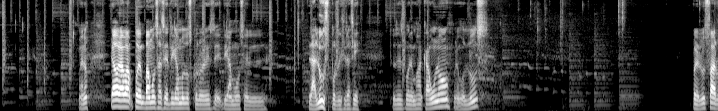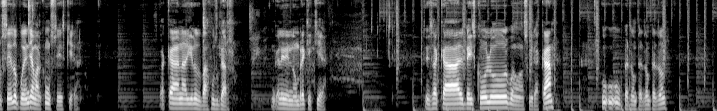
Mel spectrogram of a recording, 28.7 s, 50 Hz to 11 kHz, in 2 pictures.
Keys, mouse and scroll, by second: 1.9 middle click, 8.4 click, 9.4 click, 10.0-16.1 drag, 18.1 click, 19.7 shift+click, 20.9-21.8 scroll down 2, 21.8-23.2 scroll up 2, 23.3 click, 27.1 ctrl+z, 27.9 ctrl+z.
